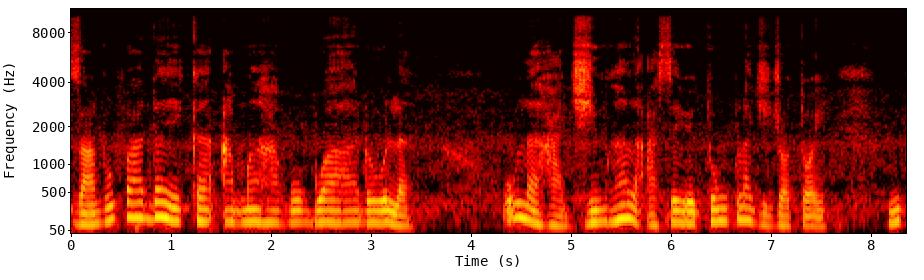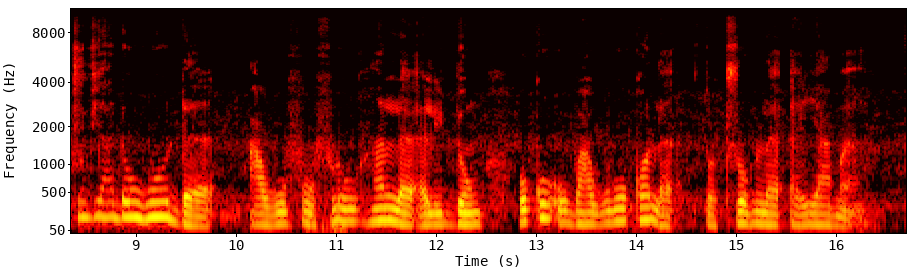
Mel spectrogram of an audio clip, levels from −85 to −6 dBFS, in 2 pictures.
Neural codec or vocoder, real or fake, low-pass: vocoder, 22.05 kHz, 80 mel bands, Vocos; fake; 9.9 kHz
